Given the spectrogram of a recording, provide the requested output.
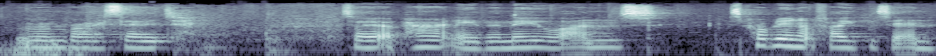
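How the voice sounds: A woman's medium-pitched voice, dark and mellow in tone with vocal fry, little pitch movement and a fairly quick pace amid audible room echo.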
